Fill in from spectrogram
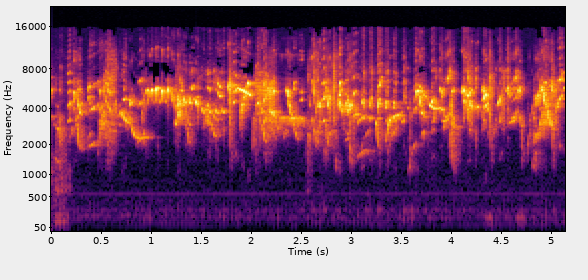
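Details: Unbroken, lively twittering from a young male common linnet during winter warm-up singing, mixing high whistles, quick trills and scratchy notes without a pause.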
